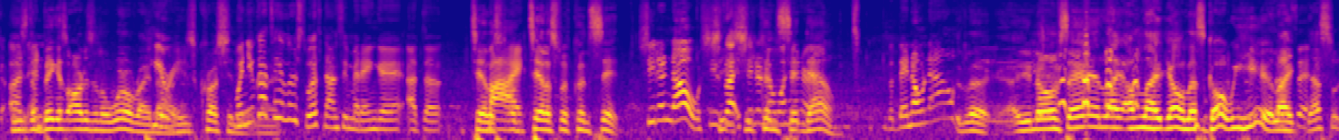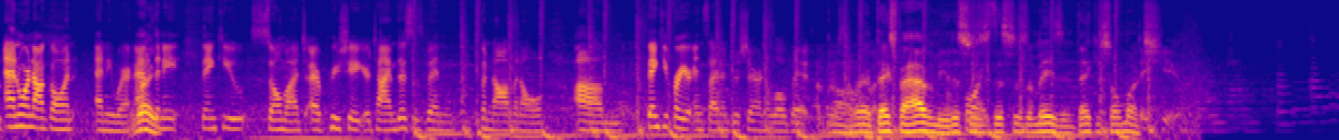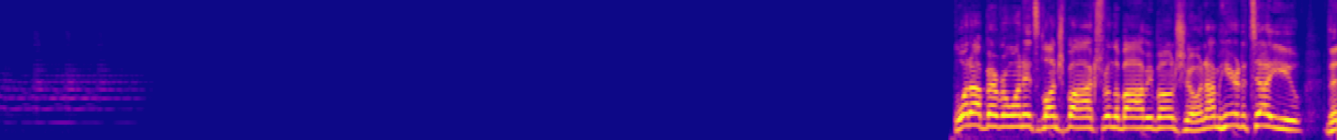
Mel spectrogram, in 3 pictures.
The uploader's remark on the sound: live from Super Bowl LVII Radio Row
